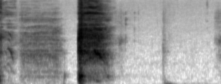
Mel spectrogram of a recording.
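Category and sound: human body sound, coughing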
